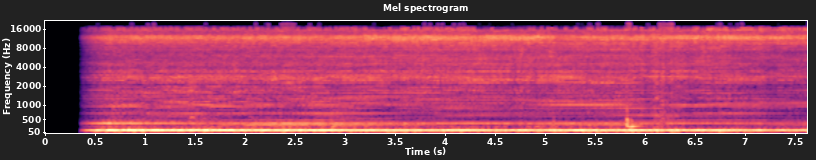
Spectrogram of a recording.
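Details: Heating unit: loud steady low hum with a constant buzz and high whine throughout, unchanging; the unit is noisy again, cause unclear.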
